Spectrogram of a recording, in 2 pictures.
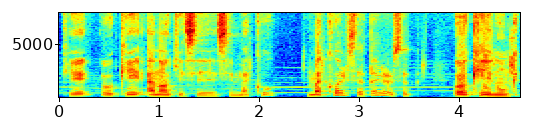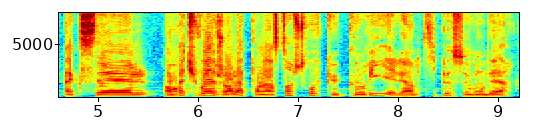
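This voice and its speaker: A man doing casual reaction commentary, excitable and jokey, laughing often. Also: medium pitch, fairly quick, soft background music. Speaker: reaction youtuber.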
